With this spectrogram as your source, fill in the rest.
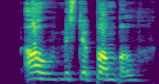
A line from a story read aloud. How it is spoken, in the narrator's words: cried the lady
